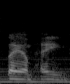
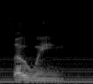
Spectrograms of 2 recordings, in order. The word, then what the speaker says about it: Samhain: This word, it looks like Samhain to me, but it's pronounced Samhain.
